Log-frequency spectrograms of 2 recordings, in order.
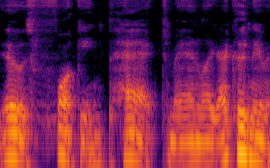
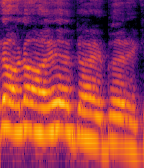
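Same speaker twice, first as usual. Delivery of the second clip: much higher, louder whiny protest; mock drunk insisting; 13 semitones higher, 8 dB louder than usual. Drunk inmate insists to the cops he is diabetic, high loud whine. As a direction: ham up a drunk insisting he's sick. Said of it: "he's like".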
